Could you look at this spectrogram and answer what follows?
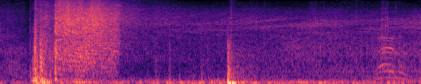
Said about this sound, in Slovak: Výstrel!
